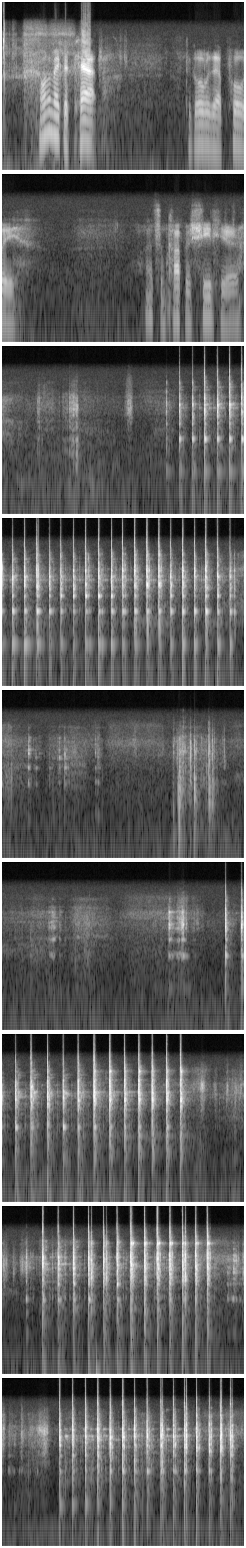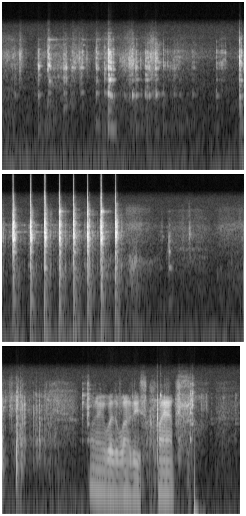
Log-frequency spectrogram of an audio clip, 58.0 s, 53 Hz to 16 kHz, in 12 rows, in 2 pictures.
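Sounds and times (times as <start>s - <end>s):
hammer striking copper sheet: 13.0s - 19.2s, 28.6s - 32.8s, 34.6s - 38.2s, 39.8s - 43.4s, 48.3s - 50.9s.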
